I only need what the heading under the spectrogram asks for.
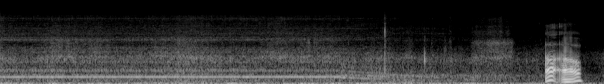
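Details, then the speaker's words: Razor RSF650 electric mini bike being ridden: a steady motor whine drops in pitch and dies about 3.5 seconds in as the power flips off. Motor cutting out. "it just cut out it also just flipped off though that is weird"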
